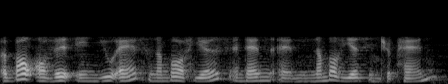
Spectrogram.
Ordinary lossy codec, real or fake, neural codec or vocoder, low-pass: AAC, 32 kbps; fake; autoencoder, 48 kHz, 32 numbers a frame, DAC-VAE, trained on Japanese speech; 3.6 kHz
